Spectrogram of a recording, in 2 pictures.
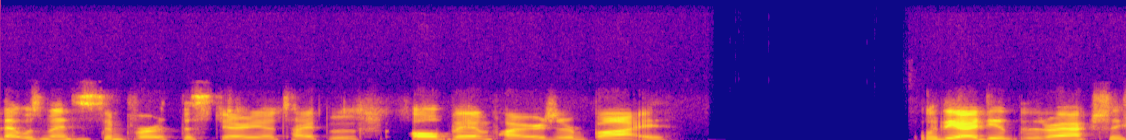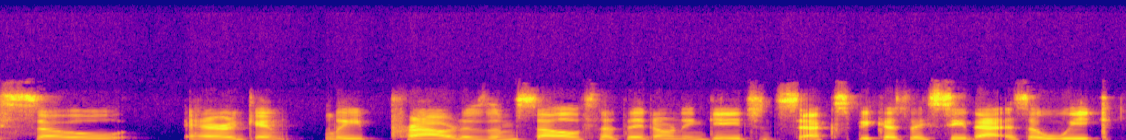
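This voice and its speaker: A woman's voice: fairly low pitch, dry recording. A talkative young woman co-hosting a casual fan discussion, rambling along and acting out quotes as she goes. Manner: talkative, rambling, animated retelling with acted-out quotes. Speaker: podcast co-host and reviewer. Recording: dull lo-fi voice recording.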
